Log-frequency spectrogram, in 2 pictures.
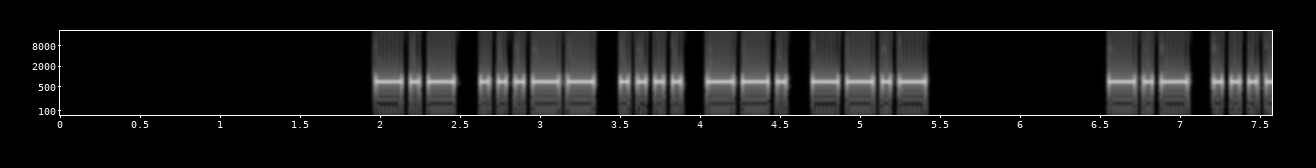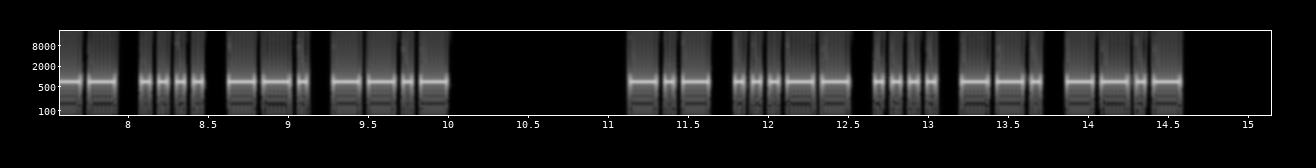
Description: Morse code, heard as a keyed tone, about 22 wpm, 700 Hz. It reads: K3HGQ K3HGQ K3HGQ
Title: USA Call Signs - 5 Characters - Repeated 3x - 22wpm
